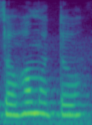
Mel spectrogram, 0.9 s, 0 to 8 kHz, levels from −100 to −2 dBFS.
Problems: low volume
